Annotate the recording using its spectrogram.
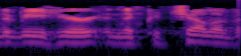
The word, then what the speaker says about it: Coachella: Coachella. Does that rhyme with anything? Coachella, Luella, I don't know. Nutella, thank you.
